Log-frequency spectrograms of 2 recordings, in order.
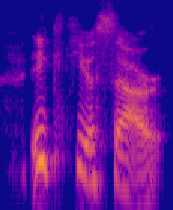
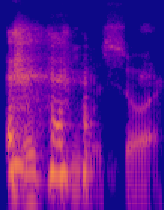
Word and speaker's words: Ichthyosaur: Yeah, Ichthyosaur. Ichthyosaur.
